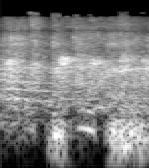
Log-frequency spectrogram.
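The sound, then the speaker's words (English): A group of people clapping: a dense, continuous patter of many hands that holds a steady, moderate loudness throughout, with no single voice standing out. “Wow, some people are clapping.”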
